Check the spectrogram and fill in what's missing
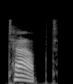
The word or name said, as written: tapped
